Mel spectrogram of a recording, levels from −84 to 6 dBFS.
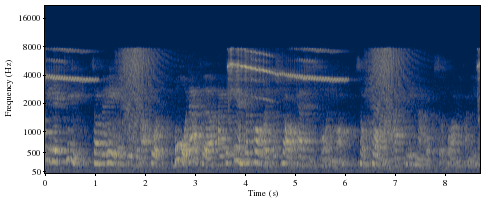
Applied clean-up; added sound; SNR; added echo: none; Fireworks; 3 dB; reverberation time 1.1 s.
